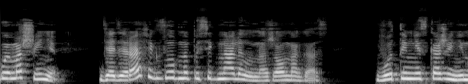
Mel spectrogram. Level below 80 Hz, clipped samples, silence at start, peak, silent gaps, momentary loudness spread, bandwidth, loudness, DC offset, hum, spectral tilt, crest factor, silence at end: -50 dBFS; under 0.1%; 0 s; -2 dBFS; none; 10 LU; 9 kHz; -13 LUFS; under 0.1%; none; -6.5 dB/octave; 12 dB; 0 s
